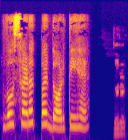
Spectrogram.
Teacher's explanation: It's a little v. We don't hear an H coda. It's not vaha.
